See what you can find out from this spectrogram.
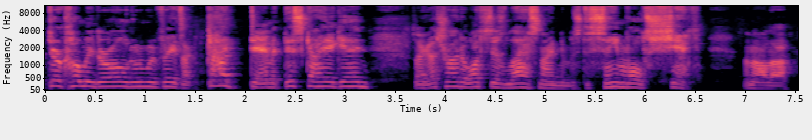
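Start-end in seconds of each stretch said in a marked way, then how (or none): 0.0-1.3 higher, louder, fast imitation of an alarmed broadcast; urgent TV warning. Man on TV warns the viewers, urgent imitation. 1.6-6.6 higher-pitched mock exasperation at the television; exasperated viewer. Viewer complains about the interrupted show, exasperated imitation.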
